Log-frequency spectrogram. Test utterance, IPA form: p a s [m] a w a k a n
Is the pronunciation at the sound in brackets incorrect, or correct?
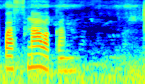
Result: incorrect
